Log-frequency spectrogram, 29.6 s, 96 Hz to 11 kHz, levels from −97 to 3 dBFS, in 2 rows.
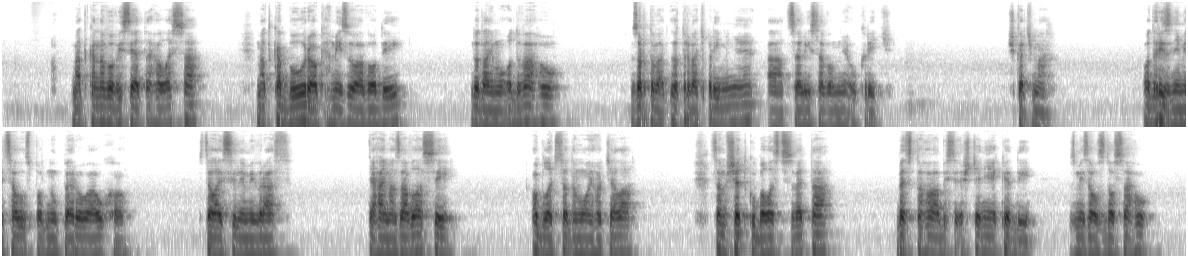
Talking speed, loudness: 115 wpm, -26 LUFS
